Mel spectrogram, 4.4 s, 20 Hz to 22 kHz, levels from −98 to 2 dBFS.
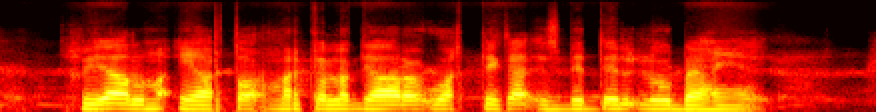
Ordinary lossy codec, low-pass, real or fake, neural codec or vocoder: none; 19.8 kHz; fake; codec, 44.1 kHz, 2.6 kbps, DAC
